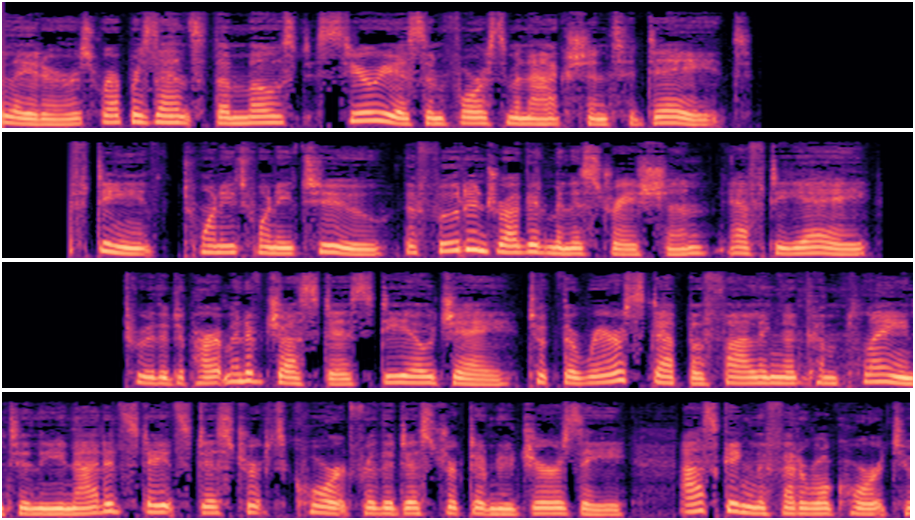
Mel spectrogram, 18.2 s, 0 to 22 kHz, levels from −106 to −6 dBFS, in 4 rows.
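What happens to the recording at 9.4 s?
A clipped start after a pause runs from 9.21 to 9.71 s. After a 0.35 s silence, the output device had dropped into a low-power state and needed about 0.50 s to wake, so the speech resumes abruptly, its opening sounds missing.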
